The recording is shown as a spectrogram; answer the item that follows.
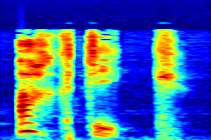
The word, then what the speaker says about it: Arctique: L'océan Arctique. Remember, tic, ic.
